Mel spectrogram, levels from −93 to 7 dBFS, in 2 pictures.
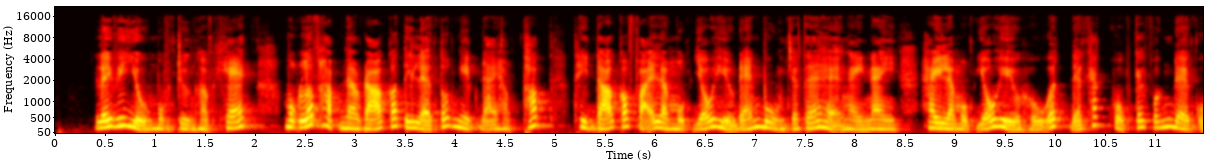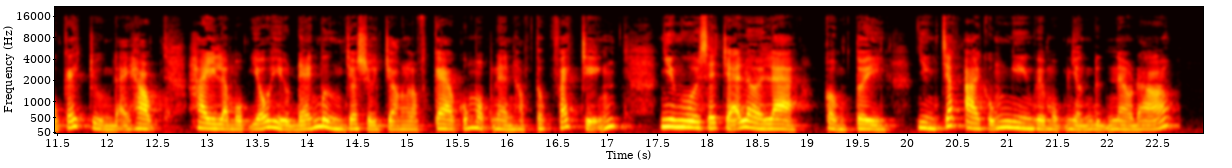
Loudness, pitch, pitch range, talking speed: -22 LUFS, 155 Hz, 140-205 Hz, 240 wpm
